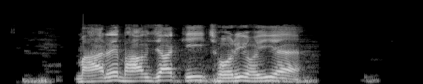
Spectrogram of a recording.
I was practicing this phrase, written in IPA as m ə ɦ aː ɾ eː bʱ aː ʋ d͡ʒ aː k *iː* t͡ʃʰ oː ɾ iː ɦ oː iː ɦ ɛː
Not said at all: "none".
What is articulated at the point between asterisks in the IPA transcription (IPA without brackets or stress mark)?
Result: iː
